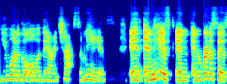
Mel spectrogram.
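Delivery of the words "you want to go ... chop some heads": gangster, mob-boss style voice. Retelling what Erica said at the table: Erica like a mob boss. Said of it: "like she was some type of mob, a, a mob boss".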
